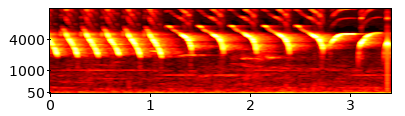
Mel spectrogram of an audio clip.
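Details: Canary singing energetically (gacor), used as a lure and tutor for young and silent canaries; a run of loud downward-sweeping whistled notes, about three per second, ending in sharper chirps.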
